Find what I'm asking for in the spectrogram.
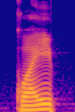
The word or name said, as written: kwaip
